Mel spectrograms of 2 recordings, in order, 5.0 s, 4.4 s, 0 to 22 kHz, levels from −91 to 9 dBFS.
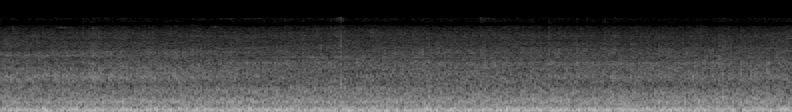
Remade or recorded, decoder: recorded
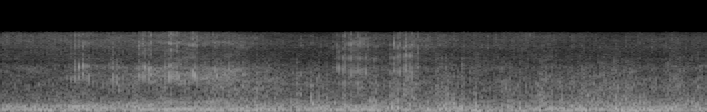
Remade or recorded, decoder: remade, codec, DAC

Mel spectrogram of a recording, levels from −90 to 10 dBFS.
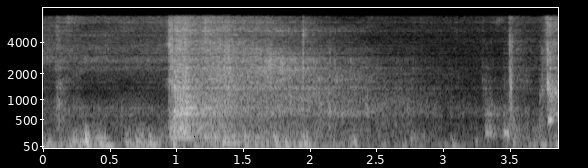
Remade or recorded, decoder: remade, codec, SNAC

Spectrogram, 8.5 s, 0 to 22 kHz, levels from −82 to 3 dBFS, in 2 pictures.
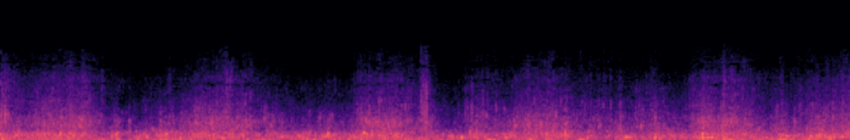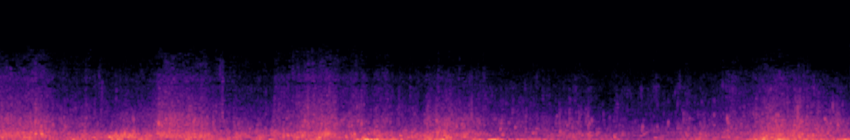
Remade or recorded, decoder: recorded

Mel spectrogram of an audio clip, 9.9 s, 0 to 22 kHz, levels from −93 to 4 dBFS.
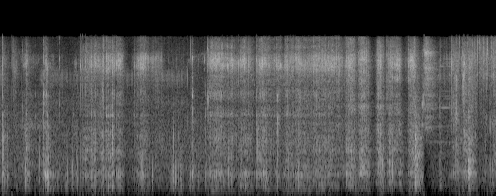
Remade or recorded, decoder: recorded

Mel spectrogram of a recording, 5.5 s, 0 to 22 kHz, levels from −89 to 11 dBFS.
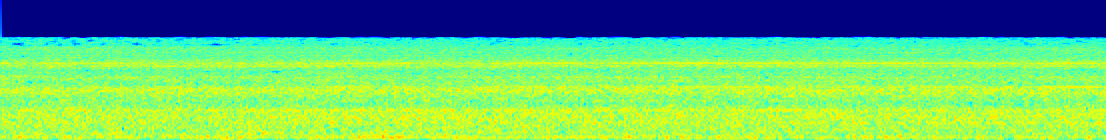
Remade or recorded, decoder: recorded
